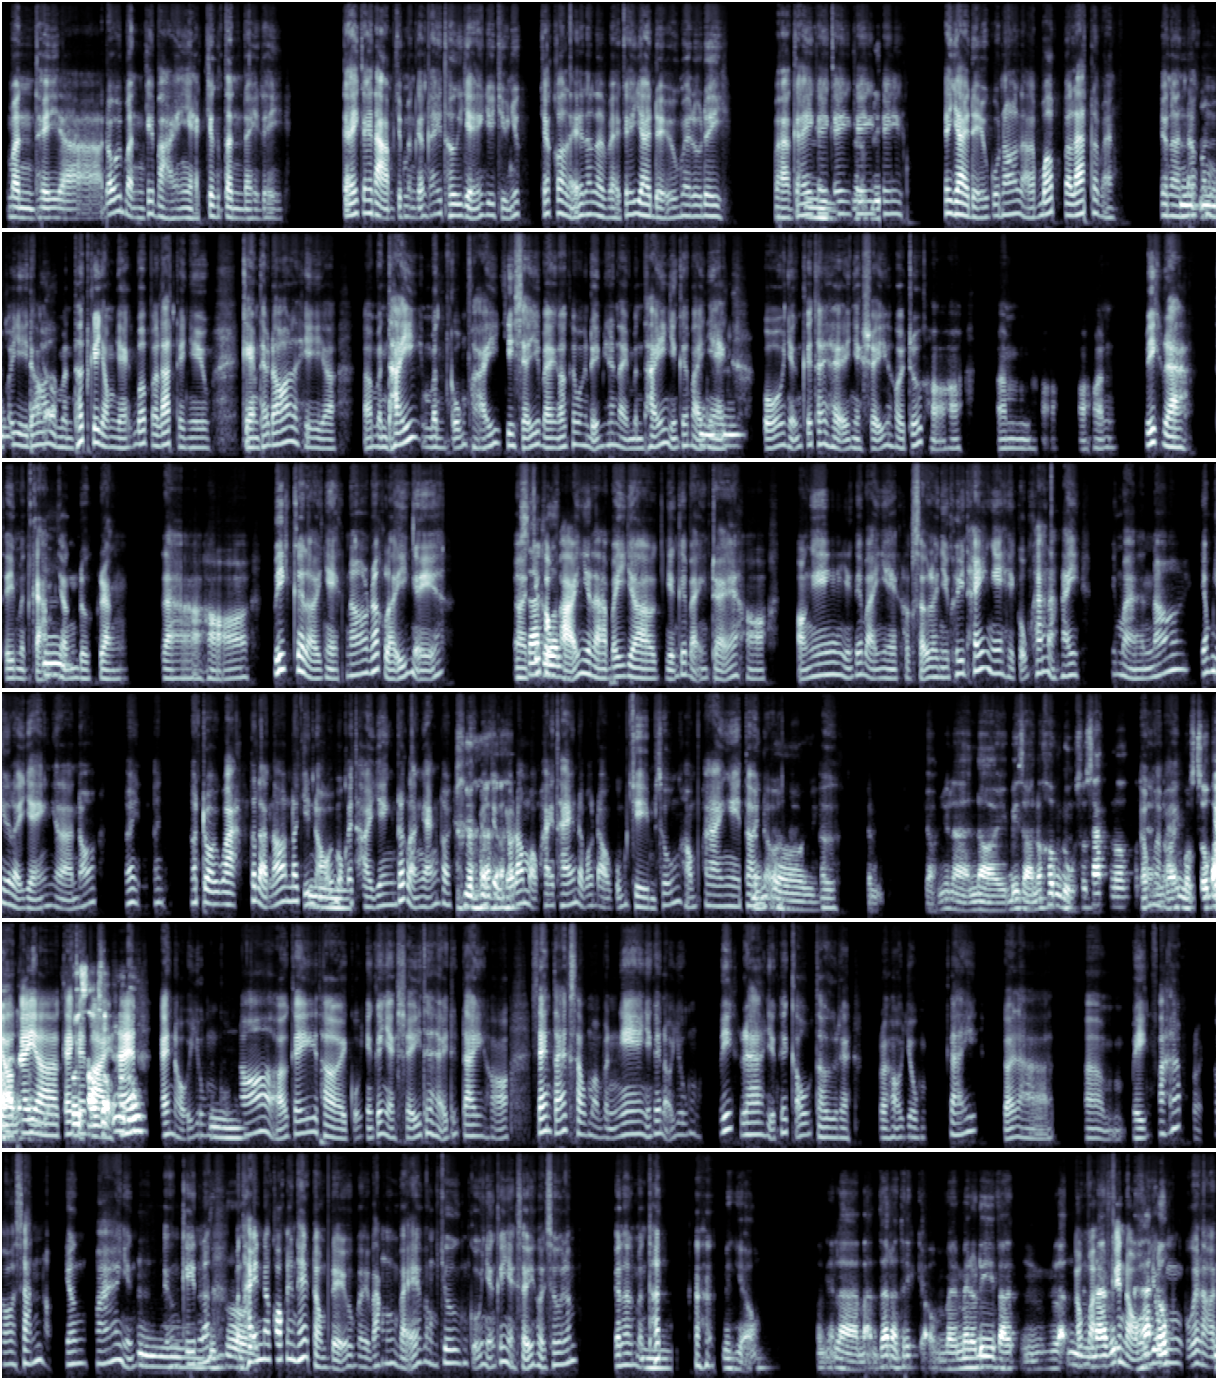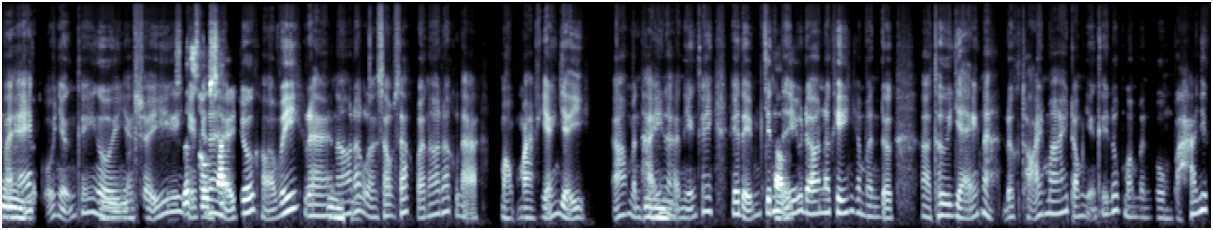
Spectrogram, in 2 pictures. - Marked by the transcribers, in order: tapping; in English: "melody"; in English: "melody"; other background noise; laugh; unintelligible speech; laugh; in English: "melody"; in English: "lai ríc"; "lyrics" said as "lai ríc"
- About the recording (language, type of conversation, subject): Vietnamese, podcast, Bài hát nào giúp bạn thư giãn nhất?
